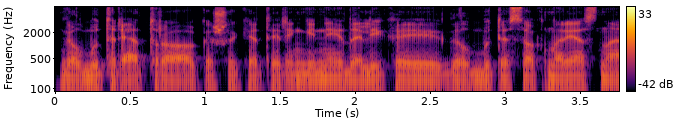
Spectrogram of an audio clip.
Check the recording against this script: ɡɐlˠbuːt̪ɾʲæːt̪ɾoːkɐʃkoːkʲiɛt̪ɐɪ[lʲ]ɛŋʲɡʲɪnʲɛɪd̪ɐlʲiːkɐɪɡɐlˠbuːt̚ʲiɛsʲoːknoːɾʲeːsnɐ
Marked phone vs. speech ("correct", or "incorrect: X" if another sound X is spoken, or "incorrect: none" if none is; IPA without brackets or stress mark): incorrect: ɾʲ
